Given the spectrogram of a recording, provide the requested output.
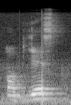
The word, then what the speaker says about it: объезд: اما در زبان روسی د با پرگی تلفظ نمیشود و کمش مانند به حرف ت میکنند. یعنی obъезд ت پرام نیست و دی پرام نیست، بین د و ت.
